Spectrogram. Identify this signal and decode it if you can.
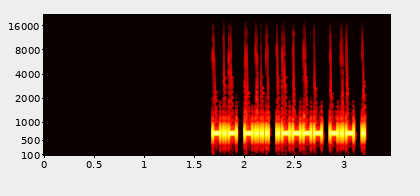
Morse code, heard as a keyed tone, about 47 wpm, 700 Hz. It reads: KB1KE
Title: USA Call Signs - 5 Characters - 45wpm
